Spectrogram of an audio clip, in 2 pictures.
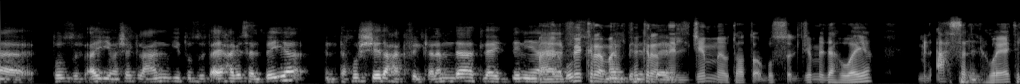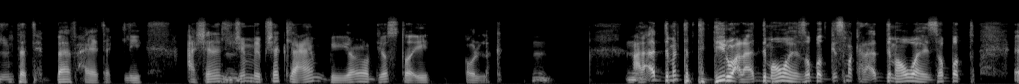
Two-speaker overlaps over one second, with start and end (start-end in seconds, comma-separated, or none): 5.4-6.8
